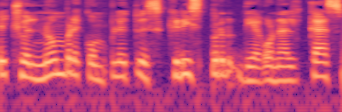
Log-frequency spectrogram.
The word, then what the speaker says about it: CRISPR: ese y de hecho el nombre completo es chris por diagonal cas 9 qué onda con esto porque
